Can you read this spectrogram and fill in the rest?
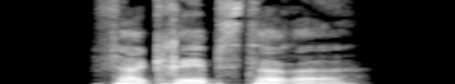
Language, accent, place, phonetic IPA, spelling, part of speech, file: German, Germany, Berlin, [fɛɐ̯ˈkʁeːpstəʁə], verkrebstere, adjective, De-verkrebstere.ogg
- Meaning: inflection of verkrebst: 1. strong/mixed nominative/accusative feminine singular comparative degree 2. strong nominative/accusative plural comparative degree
